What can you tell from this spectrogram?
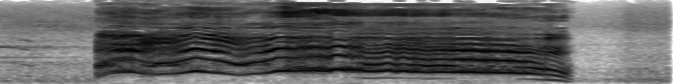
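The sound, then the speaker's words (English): A single loud rooster crow on a street beside a hotel, holding a long wavering harmonic call for over two seconds before dropping off sharply at the end, with quiet background before and after. “I've been walking down the street talking to you, and now I'm walking right into my hotel, and I can still hear them. So there you go. That's my rooster story.”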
